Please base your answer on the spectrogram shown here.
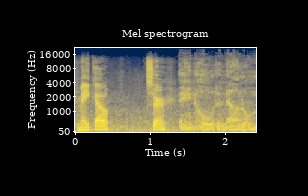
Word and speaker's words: Mako: I believe it's pronounced Mako, sir.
